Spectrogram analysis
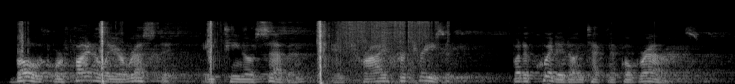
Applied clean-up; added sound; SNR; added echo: none; Fire; 2 dB; reverberation time 2.6 s.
